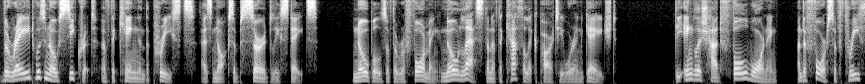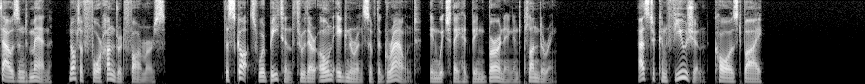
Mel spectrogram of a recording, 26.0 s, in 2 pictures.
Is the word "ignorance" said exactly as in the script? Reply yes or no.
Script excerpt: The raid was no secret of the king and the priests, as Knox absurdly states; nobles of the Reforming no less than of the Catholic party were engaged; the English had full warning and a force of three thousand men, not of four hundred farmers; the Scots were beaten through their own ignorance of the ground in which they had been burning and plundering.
yes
